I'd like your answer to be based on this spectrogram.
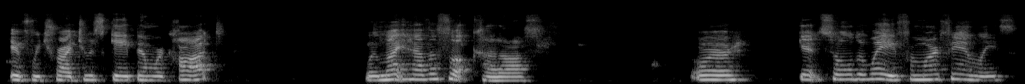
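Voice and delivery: lively storybook reading voice; story narration. A narrator's reading. Reading a picture book aloud.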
